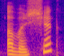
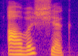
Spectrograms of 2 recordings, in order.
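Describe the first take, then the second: First: आवश्यक with a short first a, "uvashyak"; wrong pronunciation. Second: Said in the usual way. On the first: Shown as a demonstration. Teacher showing a common error, आवश्यक begun with short a. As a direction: shorten the opening vowel of आवश्यक, rising at the end. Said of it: "अशुद्ध". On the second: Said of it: "शुद्ध".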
